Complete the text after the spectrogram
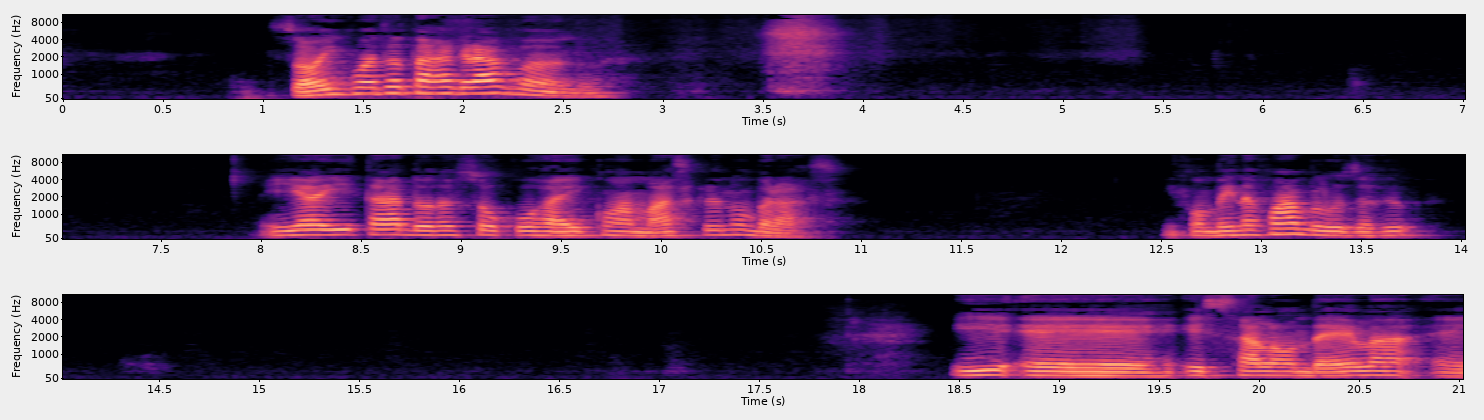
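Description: An older woman sings in short phrases close by.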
